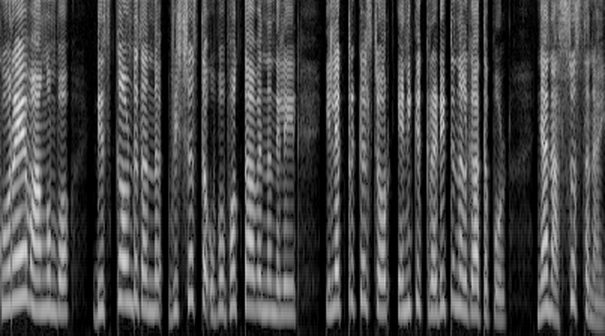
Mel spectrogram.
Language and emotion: Malayalam, angry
